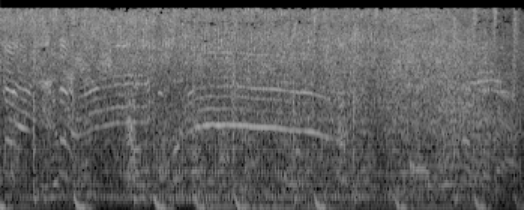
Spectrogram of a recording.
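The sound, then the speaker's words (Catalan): A dense, continuous roar of street traffic heard through an open window, with rumbling engines and passing vehicles, steady and fairly loud throughout, with scattered thumps and faint higher tones mixed into the city din. “És un brugit tremendo. Després passa l'helicòpter del trànsit, que també està mirant el trànsit.”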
